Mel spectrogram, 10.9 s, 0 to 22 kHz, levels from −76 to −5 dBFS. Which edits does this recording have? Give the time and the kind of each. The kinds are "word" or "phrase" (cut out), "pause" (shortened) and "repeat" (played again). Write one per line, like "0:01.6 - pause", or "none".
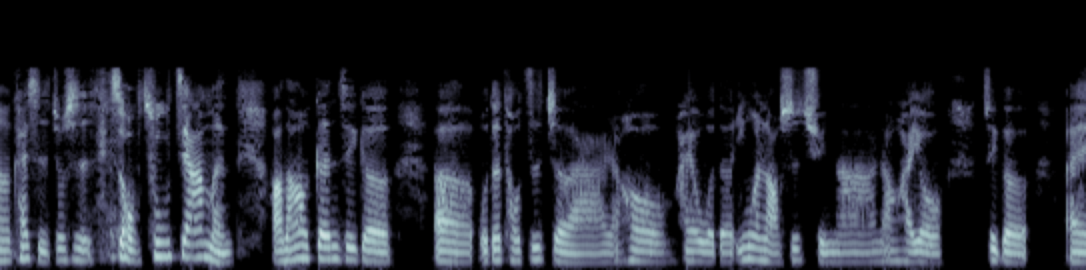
none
